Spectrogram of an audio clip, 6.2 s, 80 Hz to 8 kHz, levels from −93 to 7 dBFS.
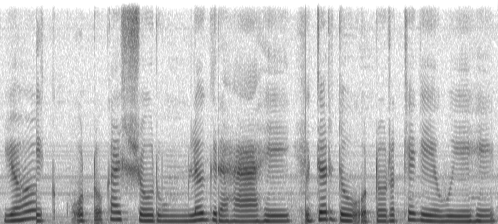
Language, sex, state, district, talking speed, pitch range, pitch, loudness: Hindi, male, Uttar Pradesh, Muzaffarnagar, 155 wpm, 195-225 Hz, 205 Hz, -19 LUFS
